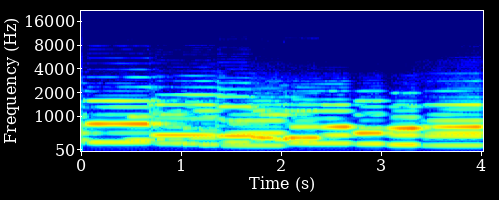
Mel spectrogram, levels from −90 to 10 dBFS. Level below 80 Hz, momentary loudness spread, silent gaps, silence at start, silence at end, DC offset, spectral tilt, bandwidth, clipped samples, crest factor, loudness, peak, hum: -82 dBFS; 5 LU; none; 0 s; 0 s; under 0.1%; -9 dB/octave; 5 kHz; under 0.1%; 12 dB; -21 LUFS; -8 dBFS; 50 Hz at -75 dBFS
